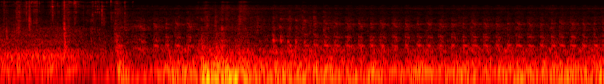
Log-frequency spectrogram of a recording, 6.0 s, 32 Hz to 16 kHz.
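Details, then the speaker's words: Vauxhall Vivaro/Renault Trafic 1.9 dCi diesel after a runaway, fuel pump primed: it cranks at a steady pace but the compression pulses are uneven across cylinders and it won't start. Owner suspects the engine is done for. "it sounds when it's turned over it's got compression on more cylinders than other"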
